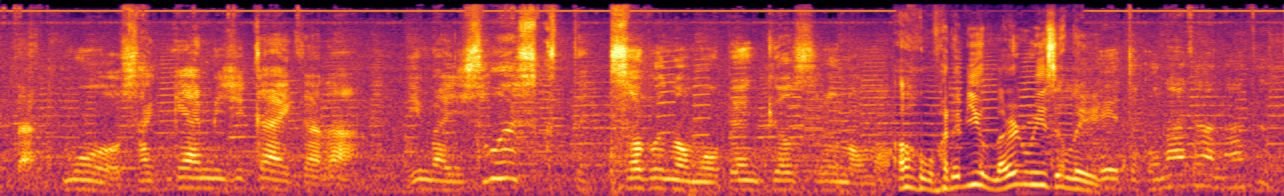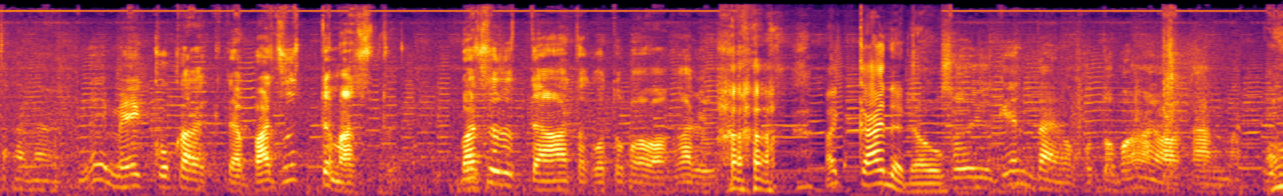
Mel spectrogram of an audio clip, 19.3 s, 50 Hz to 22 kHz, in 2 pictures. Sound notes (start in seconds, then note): 12.9 laugh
